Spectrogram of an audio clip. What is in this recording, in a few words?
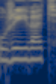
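"užívať", Slovak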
